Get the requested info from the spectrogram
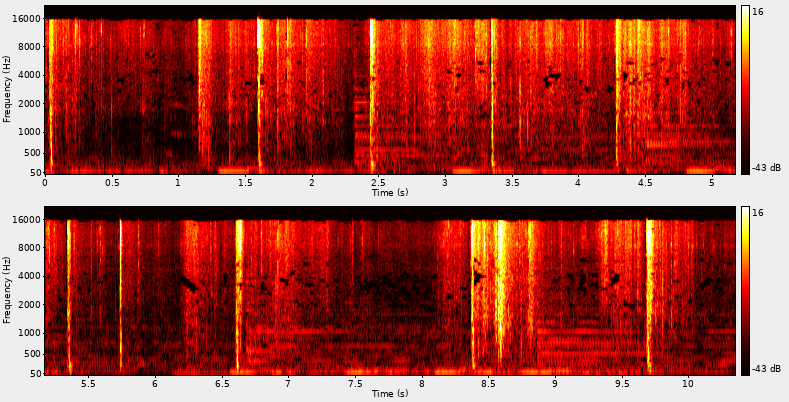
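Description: A small hooked metal hand tool chopping and scraping into packed soil to dig out a caladium tuber: about a dozen sharp strikes at irregular intervals. Background music with a low steady beat runs underneath.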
